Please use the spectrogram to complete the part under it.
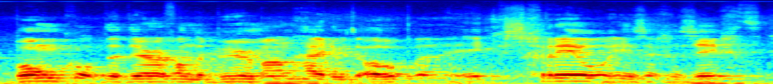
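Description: A man performing a first-person prose monologue on stage, intense and rhythmic with dramatic pauses. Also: mid-range voice, fairly even intonation, slight background noise. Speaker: performer reading a literary monologue. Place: stage in a music venue. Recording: echoey live room from a distance.

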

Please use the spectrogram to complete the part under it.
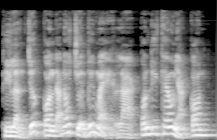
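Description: A man's voice: fairly high pitch, wildly swooping pitch, fairly quick. A man voicing a tearful, aggrieved young married woman in a storybook reading. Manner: tearful and complaining.

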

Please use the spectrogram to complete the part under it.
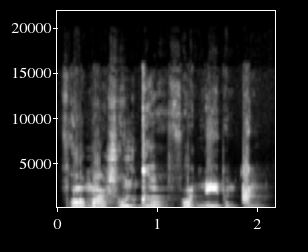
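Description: A man doing a dark, rough old witchy neighbor lady. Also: medium pitch, very animated, takes it slowly, pitched below the performer's own voice, heavily acted. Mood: introducing herself. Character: nosy old woman neighbor taken for a witch.

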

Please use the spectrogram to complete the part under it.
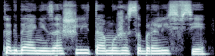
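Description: A woman narrating an audiobook with an even, measured reading. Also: lowish voice, no room sound, studio quality.

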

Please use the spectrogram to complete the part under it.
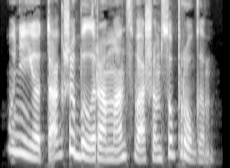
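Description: A gruff male detective with a dry wit, read by a woman. He speaks in short, laconic lines. The recording is dry and close. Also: mid-range voice, sing-song, fairly quick, a little mellow, no echo.

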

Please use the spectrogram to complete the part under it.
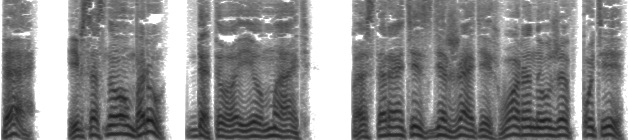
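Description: A man's voice: mid-range voice, moderate pace, darkish tone, dry recording, studio quality, voice pushed up, natural voice. A man voicing a sardonic male rector in an audiobook, speaking in curt, mocking replies. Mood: alarmed.

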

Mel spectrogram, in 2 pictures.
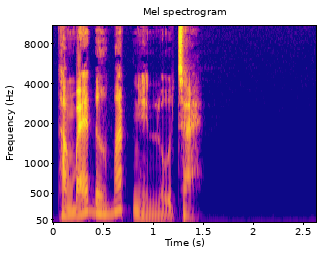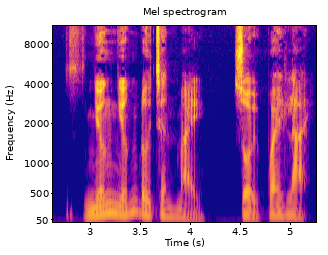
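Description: A man narrating a ghost story in a measured, expressive way. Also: fairly low pitch, dry recording, studio quality.

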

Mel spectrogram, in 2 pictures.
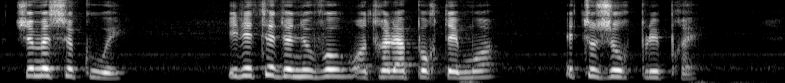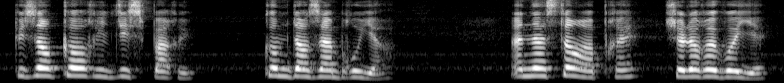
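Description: A woman narrating a classic short story in a measured, dramatic way. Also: on the high side, a little mellow. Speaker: audiobook reader. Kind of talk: literary narration.

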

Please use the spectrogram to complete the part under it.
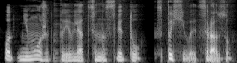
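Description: A woman voicing a stern young man who speaks slowly in a flat, measured, quiet voice in an audiobook. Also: low-pitched, vocal fry, no echo, clean studio sound. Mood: calm. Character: calm stern young man, protective brother.

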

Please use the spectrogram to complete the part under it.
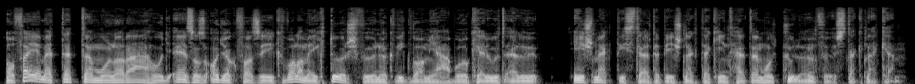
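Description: A man reading a first-person adventure novel as an audiobook, expressive and lifting his voice for shouted dialogue. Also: low voice, no echo, clean studio sound. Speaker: audiobook narrator.

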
